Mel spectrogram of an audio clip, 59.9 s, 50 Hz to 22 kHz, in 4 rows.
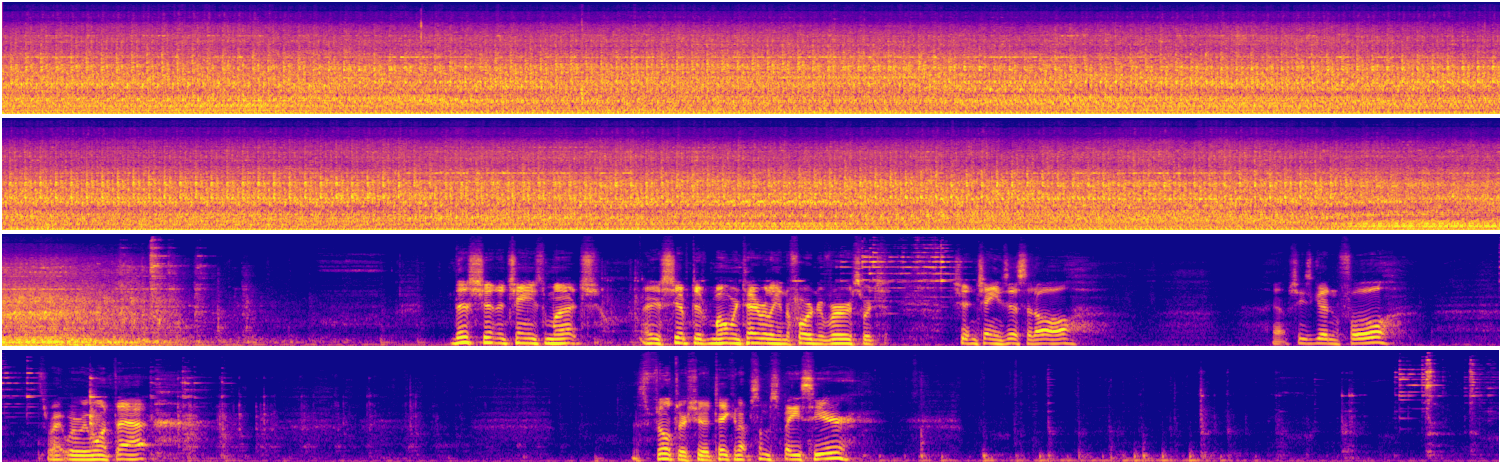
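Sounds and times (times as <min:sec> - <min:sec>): diesel engine running steadily: 0:00.0 - 0:37.5.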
